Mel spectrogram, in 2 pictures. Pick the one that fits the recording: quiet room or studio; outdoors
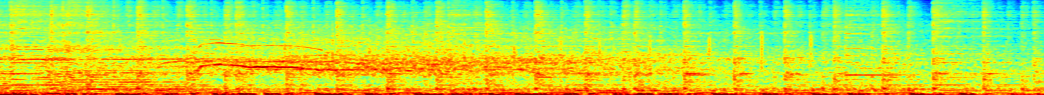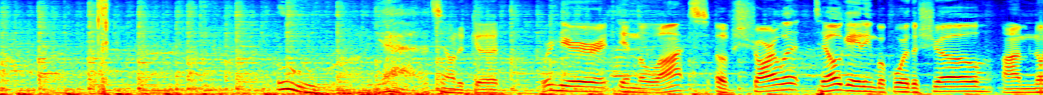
outdoors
